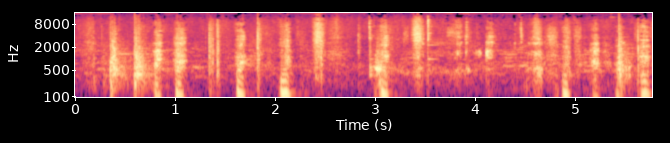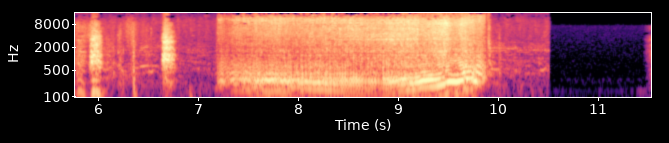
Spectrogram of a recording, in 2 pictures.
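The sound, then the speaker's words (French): A man imitates a monkey with a fast run of loud, choppy hoots and chatters, then a sustained raspy shriek lasting a few seconds before cutting off into silence. “C'est son imitation de singe.”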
